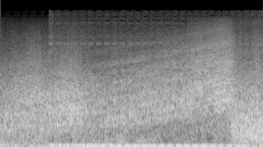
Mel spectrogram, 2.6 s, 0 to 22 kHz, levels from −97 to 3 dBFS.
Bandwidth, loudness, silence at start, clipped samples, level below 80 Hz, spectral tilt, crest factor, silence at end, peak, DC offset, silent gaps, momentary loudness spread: 12 kHz; -13 LUFS; 0 s; under 0.1%; -16 dBFS; -4.5 dB/octave; 8 dB; 0 s; -4 dBFS; under 0.1%; none; 5 LU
